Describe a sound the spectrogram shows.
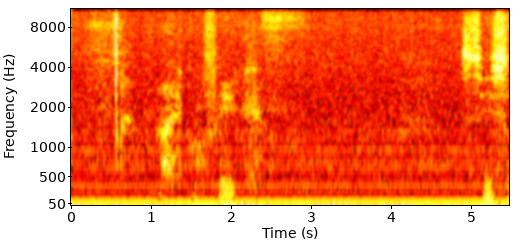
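A man speaks briefly and quietly into a headset microphone.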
